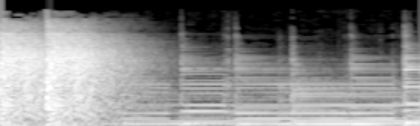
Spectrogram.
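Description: A loud, sharp crack-like hit that dies away as a hiss over about half a second, then strummed acoustic guitar music carries on.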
